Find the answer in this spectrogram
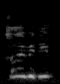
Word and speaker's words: aluminium: Aluminium. Well, that's how you're supposed to say it, because that's how you're supposed to spell it.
